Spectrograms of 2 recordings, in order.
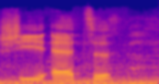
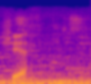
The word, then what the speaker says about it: Sheth: Very difficult for Koreans to say his name. Yeah. They don't have the TH sounds. Yeah. Or the SH sounds. Exactly. They do have to say like she et, kind of like that.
